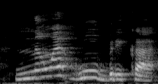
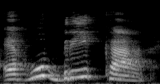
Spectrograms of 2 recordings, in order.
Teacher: Aqui também nós temos não rúbrica, mas rubrica. Nós temos uma paroxítona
